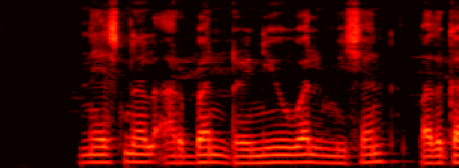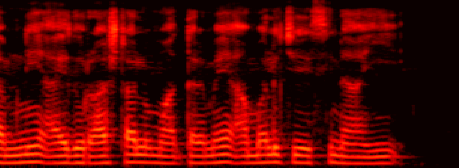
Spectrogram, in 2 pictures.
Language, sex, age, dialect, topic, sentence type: Telugu, male, 18-24, Southern, banking, statement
